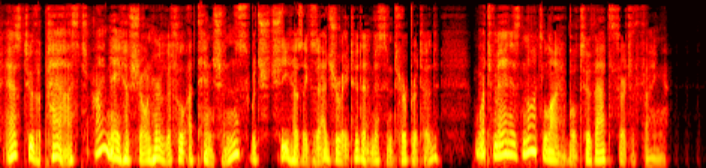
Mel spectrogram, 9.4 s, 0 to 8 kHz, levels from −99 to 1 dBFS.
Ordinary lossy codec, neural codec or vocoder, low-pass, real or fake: AAC, 32 kbps; none; 7.2 kHz; real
